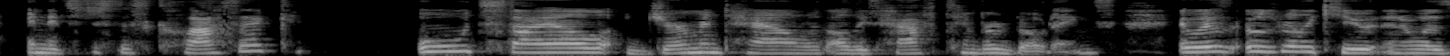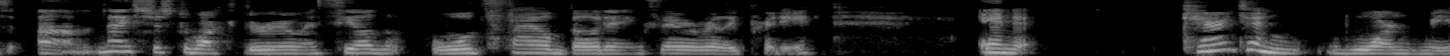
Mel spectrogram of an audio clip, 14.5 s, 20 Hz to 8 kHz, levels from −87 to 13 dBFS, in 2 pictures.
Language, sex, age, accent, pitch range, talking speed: English, female, 20-39, American, 185-235 Hz, 175 wpm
